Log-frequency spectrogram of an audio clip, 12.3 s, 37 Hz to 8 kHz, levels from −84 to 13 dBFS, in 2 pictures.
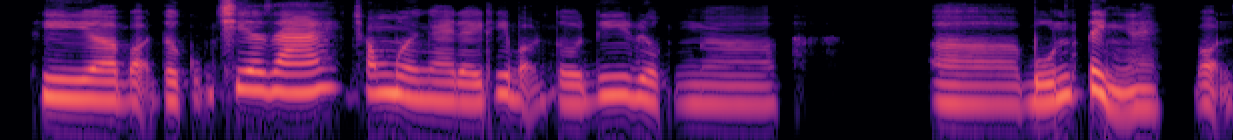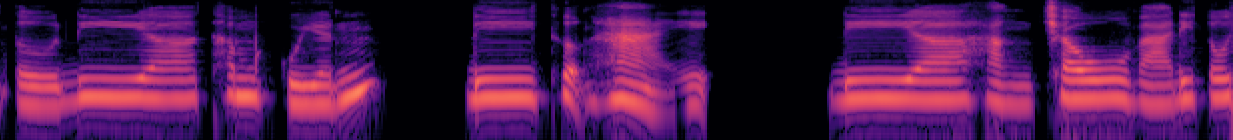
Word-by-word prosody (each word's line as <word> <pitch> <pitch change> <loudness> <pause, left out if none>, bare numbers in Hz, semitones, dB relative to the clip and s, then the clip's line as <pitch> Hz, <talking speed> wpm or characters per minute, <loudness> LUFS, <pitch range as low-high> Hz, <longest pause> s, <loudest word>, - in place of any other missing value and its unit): Thì 190 -3 +2 0.2
bọn 170 - -4
tớ 175 - -2
cũng 195 - -16
chia 265 +1 +4
ra 235 -1 +6
ấy, 280 +3 -1
trong 230 0 +1
10 205 -4 +3
ngày 175 -2 -3
đấy 160 -1 -1
thì 230 - -2
bọn 165 - -8
tớ 155 -1 -2
đi 210 +7 -1
được, 185 -5 -2 0.2
ờ, 150 -1 -11 0.7
ờ 150 -2 -6
4 165 +7 +2
tỉnh 230 - +4
này. 130 +3 -3 0.2
Bọn 160 - -6
tớ 145 -2 -2
đi, 195 +4 0
ơ, 190 0 -2
Thâm 205 -2 0
Quyến, 160 - +1 0.4
đi 195 0 +1
Thượng - - -2
Hải, 150 -6 +1 0.6
đi, 190 +2 0
ơ, 180 0 +2
Hàng 170 -5 -5
Châu 185 0 +3
và 155 -2 -2
đi 180 +3 -2
Tô 195 +1 -1
185 Hz, 180 wpm, -25 LUFS, 155-195 Hz, 0.7 s, ra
